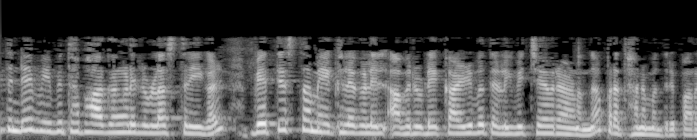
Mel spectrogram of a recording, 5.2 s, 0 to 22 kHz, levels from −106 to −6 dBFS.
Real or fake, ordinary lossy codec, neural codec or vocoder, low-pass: real; none; none; 7.2 kHz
